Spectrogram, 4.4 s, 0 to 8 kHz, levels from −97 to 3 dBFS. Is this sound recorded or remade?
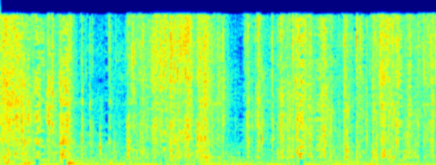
recorded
